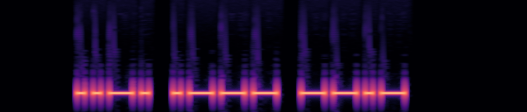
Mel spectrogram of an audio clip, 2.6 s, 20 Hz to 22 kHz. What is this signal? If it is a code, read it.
Morse code, heard as a keyed tone, about 30 wpm, 700 Hz. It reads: FJQ
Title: USA Call Sign Postfixes - 3 Letters 30wpm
